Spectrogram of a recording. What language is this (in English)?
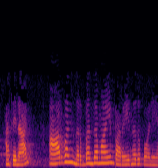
Malayalam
